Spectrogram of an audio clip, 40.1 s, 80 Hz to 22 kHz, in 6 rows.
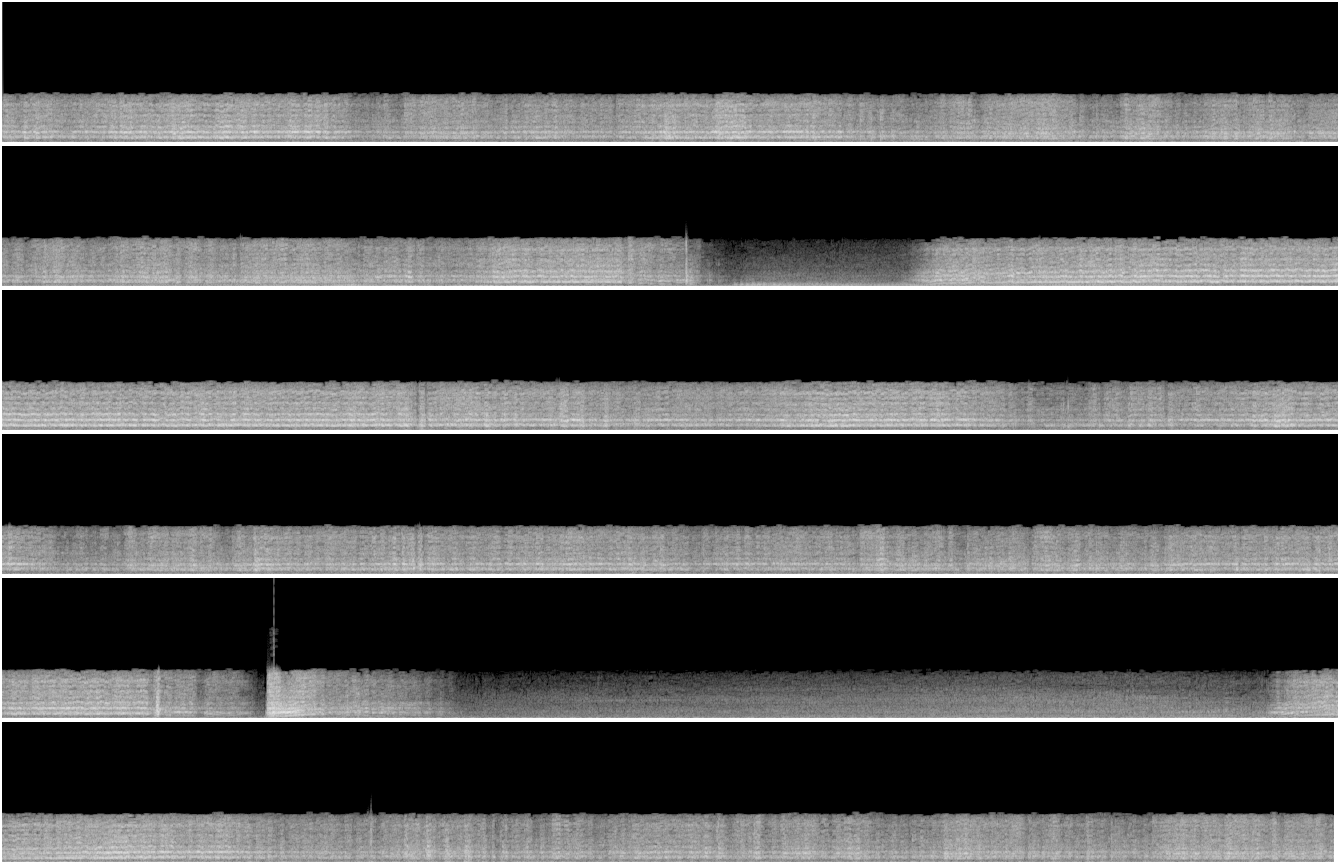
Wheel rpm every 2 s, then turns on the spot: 220, 220, 220, 220, 200, 60, 180, 210, 230, 220, 220, 230, 220, 180, 30, 0, 60, 210, 210, 210.
none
